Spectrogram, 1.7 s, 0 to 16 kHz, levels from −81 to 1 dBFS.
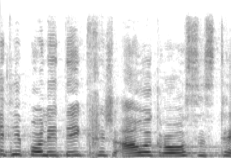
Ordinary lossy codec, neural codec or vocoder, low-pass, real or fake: AAC, 96 kbps; vocoder, 44.1 kHz, 128 mel bands, Pupu-Vocoder; 14.4 kHz; fake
